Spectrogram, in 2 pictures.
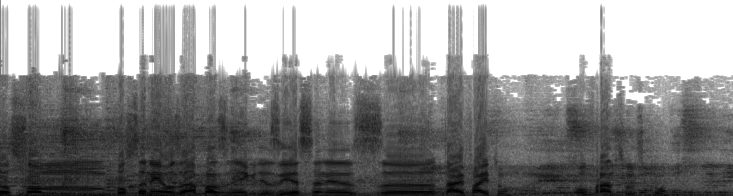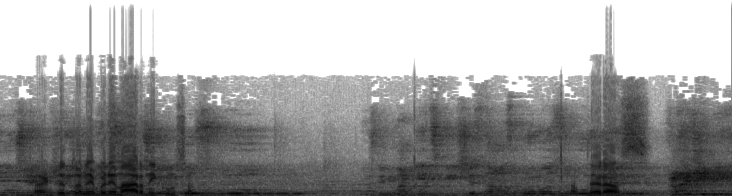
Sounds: Speech, Music

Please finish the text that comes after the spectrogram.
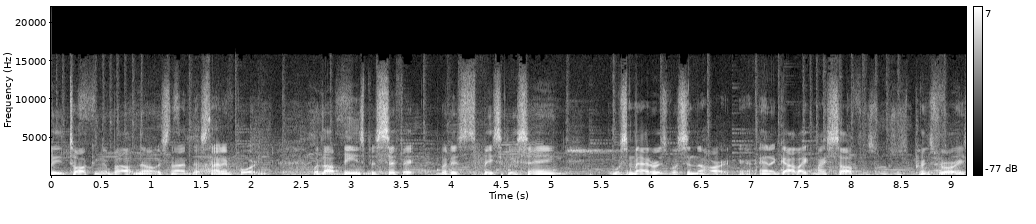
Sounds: Speech, New-age music, Music

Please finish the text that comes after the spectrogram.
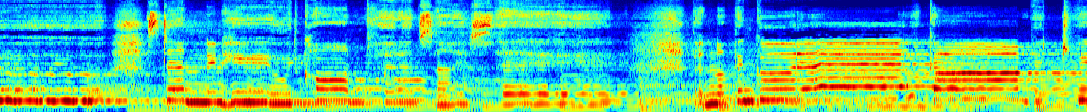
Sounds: Music

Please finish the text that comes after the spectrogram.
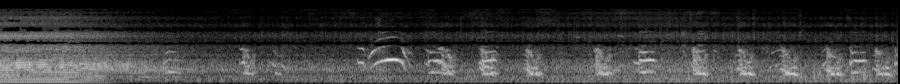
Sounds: Animal, Domestic animals, Dog, Bow-wow, Yip

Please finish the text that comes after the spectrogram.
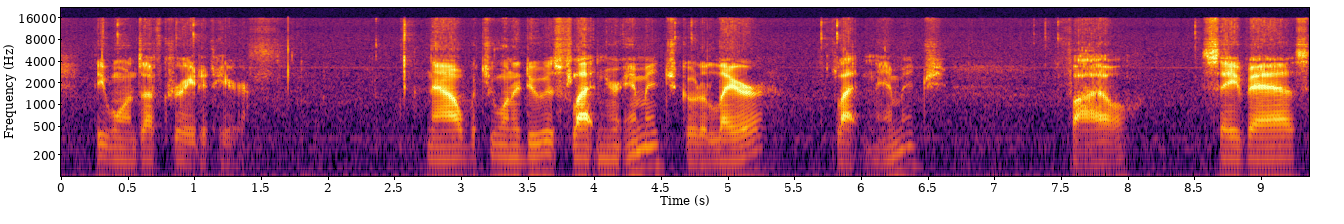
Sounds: Speech, inside a small room

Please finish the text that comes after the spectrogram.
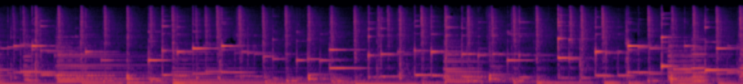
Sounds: playing vibraphone

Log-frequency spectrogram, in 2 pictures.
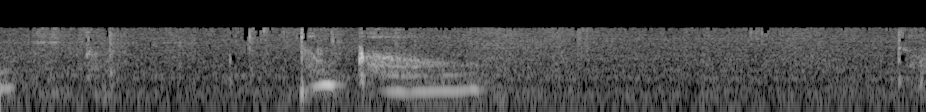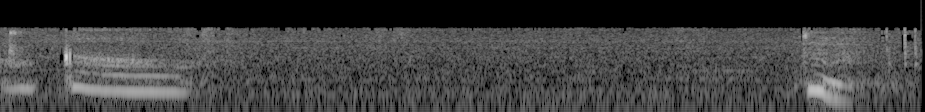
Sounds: Speech

